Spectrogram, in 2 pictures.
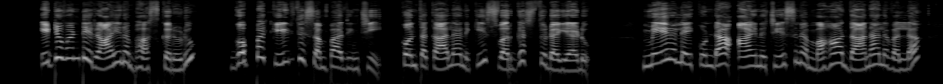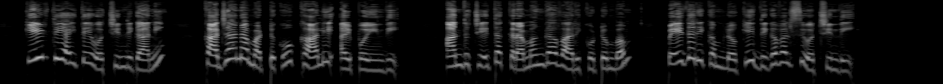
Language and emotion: Telugu, neutral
